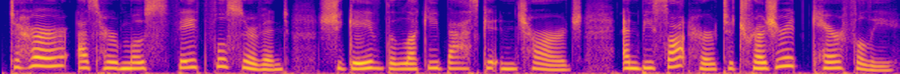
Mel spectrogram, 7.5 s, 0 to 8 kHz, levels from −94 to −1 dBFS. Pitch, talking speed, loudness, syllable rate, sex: 240 Hz, 170 wpm, -19 LUFS, 4.8 syllables/s, female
